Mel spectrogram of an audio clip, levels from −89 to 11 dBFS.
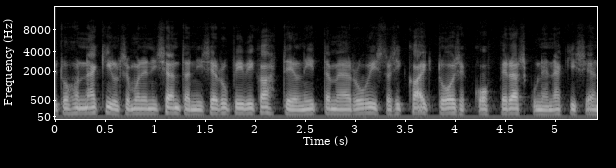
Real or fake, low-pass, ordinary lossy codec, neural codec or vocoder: real; 14.4 kHz; none; none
